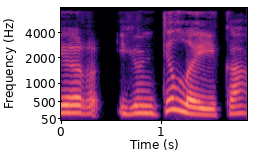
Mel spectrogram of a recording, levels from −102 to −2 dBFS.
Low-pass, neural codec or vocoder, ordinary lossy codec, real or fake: 7.2 kHz; autoencoder, 48 kHz, 128 numbers a frame, DAC-VAE, trained on Japanese speech; MP3, 48 kbps; fake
